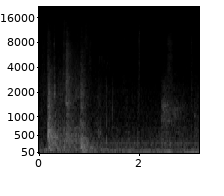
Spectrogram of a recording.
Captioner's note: door closing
